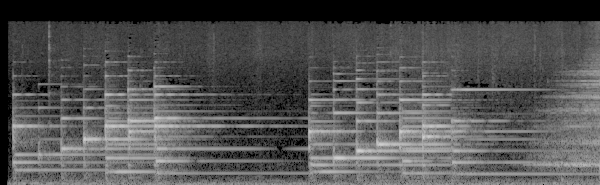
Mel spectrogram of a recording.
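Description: Background music: a slow, gentle solo piano melody of single notes that ring and fade away. It starts out of silence, and a second phrase begins about halfway through.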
